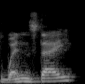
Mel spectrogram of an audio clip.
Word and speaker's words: Wednesday: that spelling if as well as knowing it's pronounced Wednesday when you come to spell it you think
